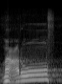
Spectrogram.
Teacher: ma'ruf mat arid disukun 4 ketuk atau 4 harokat kita panjangkan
